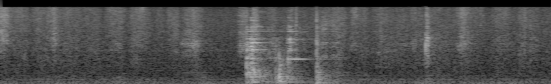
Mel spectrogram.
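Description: Cloth rubbing over a steel torque limiter plate, with a few metallic clinks about halfway through as the steel parts knock together and ring briefly.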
